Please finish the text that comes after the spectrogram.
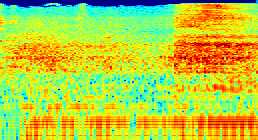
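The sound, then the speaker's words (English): A car or scooter engine hums steadily on a street in the quiet Piccolo Aventino neighborhood of Rome, its low drone holding fairly loud and swelling slightly near the end as it passes. No voices. “So we'll have sometimes a motorino, and a car, but all in all, it's a very quiet neighborhood.”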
